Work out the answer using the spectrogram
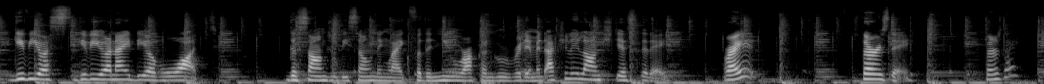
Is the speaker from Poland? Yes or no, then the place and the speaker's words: no; Jamaica; obviously I'm Jamaican. I grew up with dancehall.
